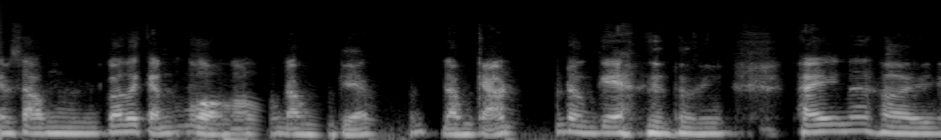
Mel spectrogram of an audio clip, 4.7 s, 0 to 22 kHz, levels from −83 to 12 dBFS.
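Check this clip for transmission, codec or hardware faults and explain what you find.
Two kinds of network trouble show up here, both early in the speech: a stretch of stutter, then two short freezes. No samples actually get dropped; the timing is what breaks.

From 0.83 to 1.66 s there are repeated stalls (stutter), nine in all. Packets were reaching the receiver slower than playback, so its jitter buffer kept running dry, and each time it stretched the last bit of sound to cover the hole. About 320 ms gets filled that way, roughly 39% of that span, with the longest stall around 100 ms. It comes across as dragging, hiccuping speech rather than missing syllables.

Then there are two call audio freezes, at 1.83 to 2.07 s (about 210 ms) and 2.52 to 2.80 s (about 250 ms). Each sounds like the audio holding on one moment as a buzz or hiss that never drops into silence, then picking up exactly where it left off. 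The likely cause is packets held up in transit and the jitter buffer emptying, so the receiver keeps the last sound going until they arrive. Each freeze adds its length as extra delay.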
